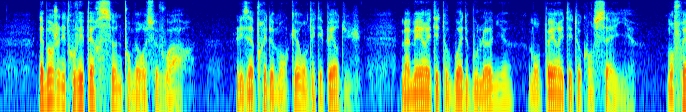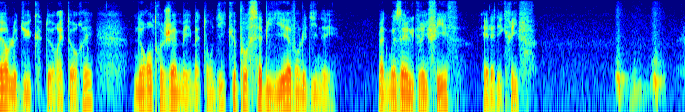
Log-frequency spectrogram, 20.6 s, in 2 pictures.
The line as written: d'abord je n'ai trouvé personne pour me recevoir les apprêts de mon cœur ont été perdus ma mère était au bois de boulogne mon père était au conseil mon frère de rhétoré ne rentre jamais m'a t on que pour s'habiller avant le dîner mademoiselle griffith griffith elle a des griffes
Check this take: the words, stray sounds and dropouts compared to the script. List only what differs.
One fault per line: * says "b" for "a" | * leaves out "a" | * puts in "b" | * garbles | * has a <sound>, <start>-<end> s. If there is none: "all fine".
* puts in "le duc"
* puts in "dit"
* leaves out "griffith"
* has a whoosh, 19.5-20.3 s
